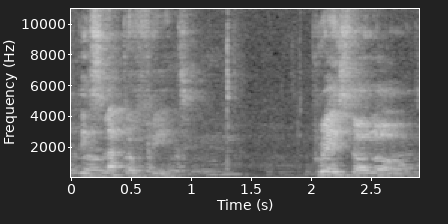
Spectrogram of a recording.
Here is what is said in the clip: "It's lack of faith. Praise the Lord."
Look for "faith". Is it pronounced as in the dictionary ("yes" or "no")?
no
